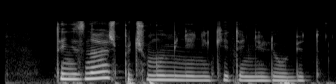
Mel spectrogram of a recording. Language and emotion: Russian, sad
